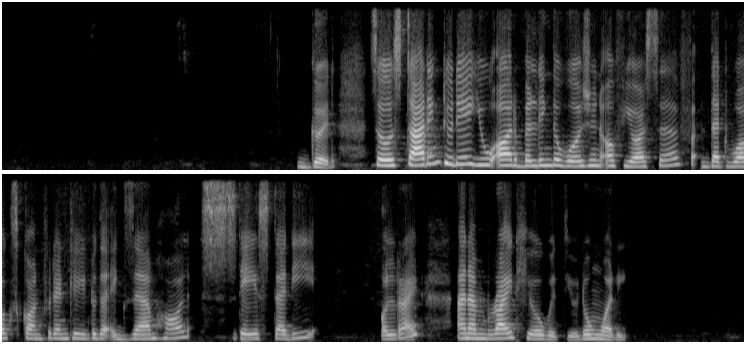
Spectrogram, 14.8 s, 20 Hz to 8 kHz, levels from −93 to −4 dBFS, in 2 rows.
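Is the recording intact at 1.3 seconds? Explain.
Yes, the audio at 1.3 seconds is intact, with no dropout, glitch or other fault at that moment.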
